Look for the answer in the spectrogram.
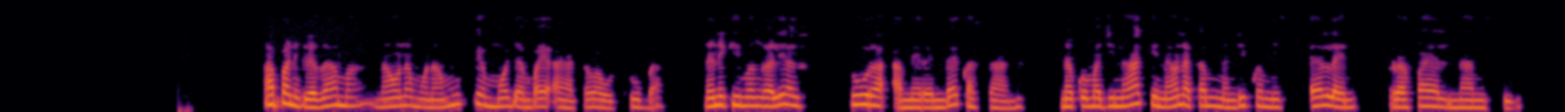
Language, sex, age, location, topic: Swahili, female, 25-35, Kisumu, government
